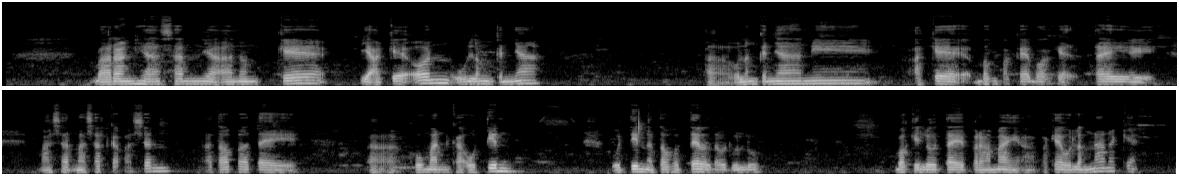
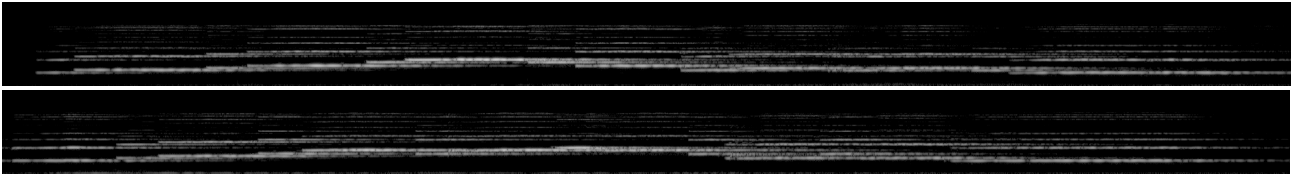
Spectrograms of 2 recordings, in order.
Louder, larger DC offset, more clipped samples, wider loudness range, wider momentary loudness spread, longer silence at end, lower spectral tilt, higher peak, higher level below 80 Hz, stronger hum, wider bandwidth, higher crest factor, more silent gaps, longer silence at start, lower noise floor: first, -22 LUFS vs -28 LUFS; neither; neither; second, 5 LU vs 13 LU; about the same, 12 LU vs 14 LU; about the same, 0.3 s vs 0.4 s; first, -7 dB/octave vs 3.5 dB/octave; first, -2 dBFS vs -10 dBFS; first, -52 dBFS vs -64 dBFS; neither; first, 11 kHz vs 7.6 kHz; about the same, 20 dB vs 18 dB; neither; first, 0.6 s vs 0.35 s; about the same, -53 dBFS vs -55 dBFS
